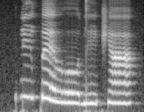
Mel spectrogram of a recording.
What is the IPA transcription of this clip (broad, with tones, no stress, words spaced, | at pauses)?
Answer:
ɗĩ˦pɛ˦˨ βoː˨dĩ˨t͡ʃã˦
